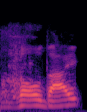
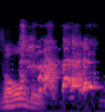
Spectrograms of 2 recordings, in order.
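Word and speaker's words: Zoldyck: the dissolved family right no it is not zoldai it's zelda zelda okay what the what's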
